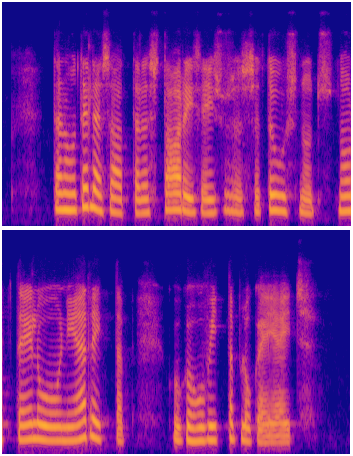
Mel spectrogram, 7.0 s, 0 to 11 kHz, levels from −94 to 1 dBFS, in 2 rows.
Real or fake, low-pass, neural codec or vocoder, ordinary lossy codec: real; 7.2 kHz; none; Opus, 32 kbps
